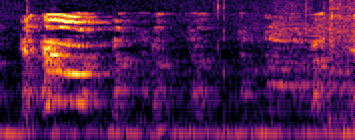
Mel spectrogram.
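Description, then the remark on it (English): Chickens cluck and squawk in a brief, busy burst, with a steady low hum running underneath. “They're clucking.”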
